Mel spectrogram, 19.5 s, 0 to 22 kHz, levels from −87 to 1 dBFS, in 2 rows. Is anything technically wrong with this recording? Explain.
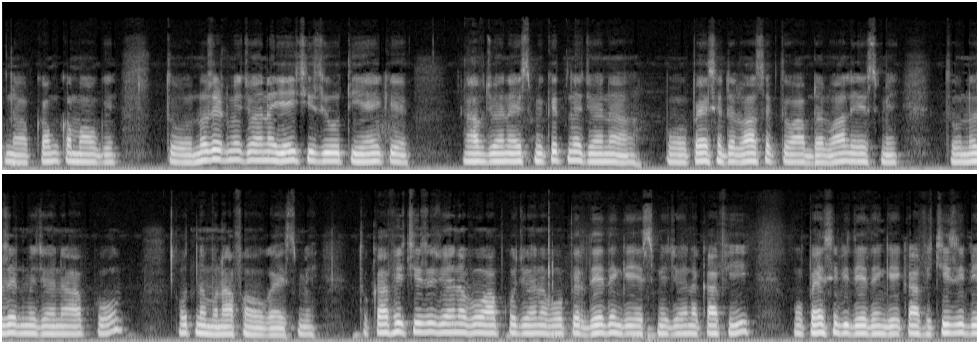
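No, nothing is technically wrong with this audio.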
